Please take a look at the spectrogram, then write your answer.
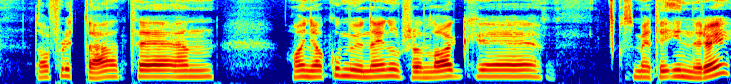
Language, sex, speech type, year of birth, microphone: Norwegian, male, spontaneous, 1969, Sennheiser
